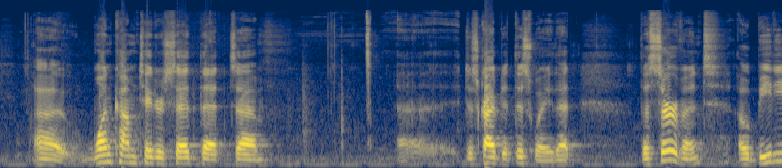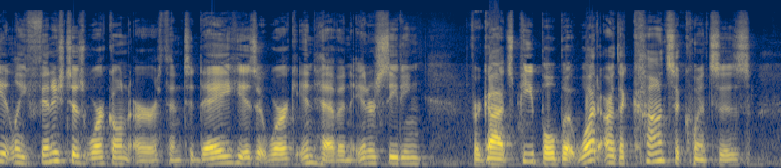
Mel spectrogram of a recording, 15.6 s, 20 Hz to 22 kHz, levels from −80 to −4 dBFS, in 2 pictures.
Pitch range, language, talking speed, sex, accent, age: 115-145 Hz, English, 140 wpm, male, American, 50-69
